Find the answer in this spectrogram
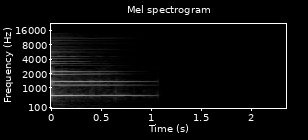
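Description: Notification-bell chime of a subscribe-button animation, a ding of several steady tones ringing out and fading away about a second in.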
